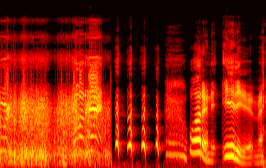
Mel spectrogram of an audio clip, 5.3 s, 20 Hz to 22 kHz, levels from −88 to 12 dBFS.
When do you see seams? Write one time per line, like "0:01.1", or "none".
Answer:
0:02.2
